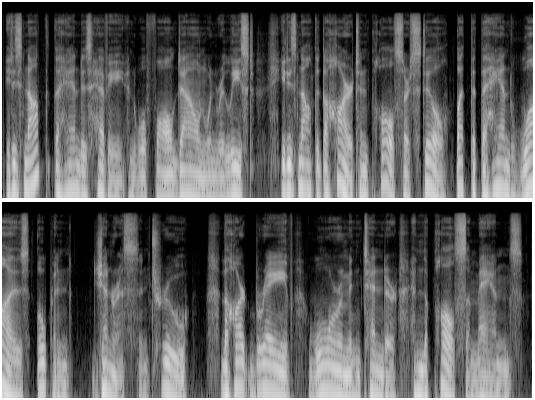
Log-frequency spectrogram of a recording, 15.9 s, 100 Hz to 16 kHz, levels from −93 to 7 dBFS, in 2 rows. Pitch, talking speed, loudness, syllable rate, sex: 100 Hz, 165 wpm, -18 LUFS, 4.0 syllables/s, male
